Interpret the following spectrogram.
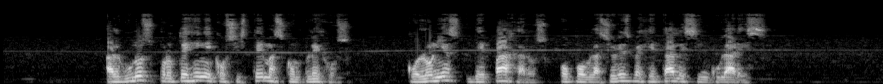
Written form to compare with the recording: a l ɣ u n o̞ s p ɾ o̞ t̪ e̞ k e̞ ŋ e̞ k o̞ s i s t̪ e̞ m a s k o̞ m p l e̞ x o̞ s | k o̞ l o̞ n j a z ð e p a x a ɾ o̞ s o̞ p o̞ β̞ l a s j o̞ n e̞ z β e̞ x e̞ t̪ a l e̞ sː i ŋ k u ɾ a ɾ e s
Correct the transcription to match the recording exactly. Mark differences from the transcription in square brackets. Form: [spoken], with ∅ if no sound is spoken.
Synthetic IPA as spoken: a l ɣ u n o̞ s p ɾ o̞ t̪ e̞ [x] e̞ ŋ e̞ k o̞ s i s t̪ e̞ m a s k o̞ m p l e̞ x o̞ s | k o̞ l o̞ n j a z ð e p a x a ɾ o̞ s o̞ p o̞ β̞ l a s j o̞ n e̞ z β e̞ x e̞ t̪ a l e̞ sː i ŋ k u [l] a ɾ e s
